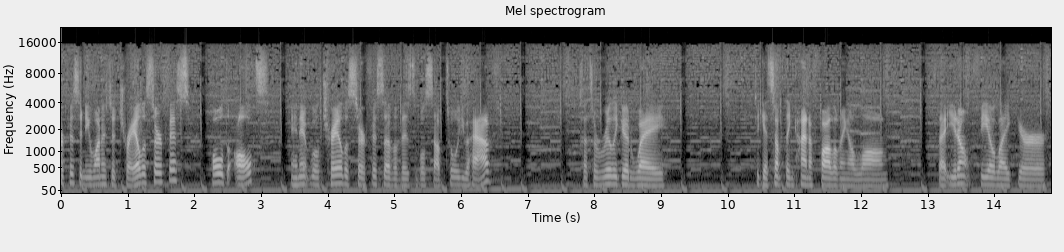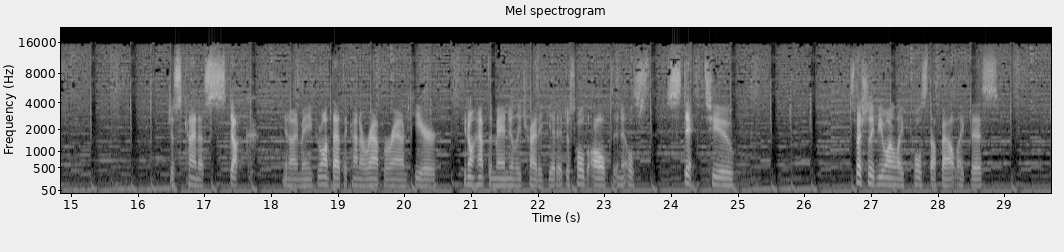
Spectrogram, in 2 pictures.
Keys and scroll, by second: 24.6 s, 26.1 ctrl+z, 26.4 s.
